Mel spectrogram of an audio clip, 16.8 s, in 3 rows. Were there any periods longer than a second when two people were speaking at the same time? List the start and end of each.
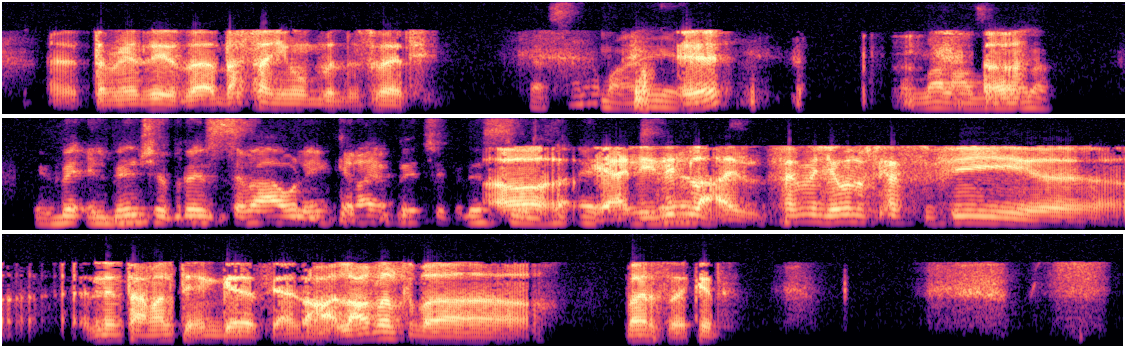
8.0-9.4

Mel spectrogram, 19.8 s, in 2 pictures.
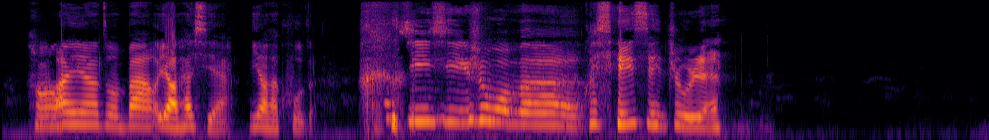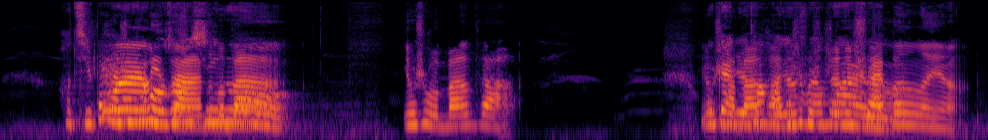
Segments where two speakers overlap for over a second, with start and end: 10.8-12.7, 17.0-19.0

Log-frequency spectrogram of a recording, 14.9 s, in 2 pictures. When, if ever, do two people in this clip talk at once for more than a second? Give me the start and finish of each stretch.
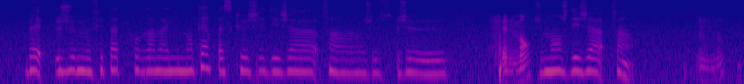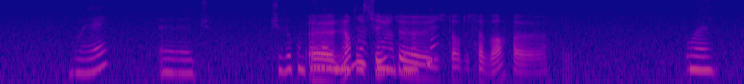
10.5-11.8

